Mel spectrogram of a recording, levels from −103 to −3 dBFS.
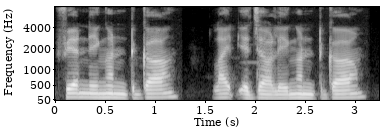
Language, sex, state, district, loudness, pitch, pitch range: Wancho, male, Arunachal Pradesh, Longding, -17 LUFS, 120 Hz, 110-120 Hz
